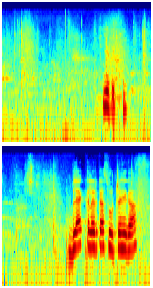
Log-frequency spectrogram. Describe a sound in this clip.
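Cloth rustles as it is unfolded.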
